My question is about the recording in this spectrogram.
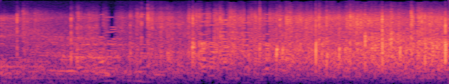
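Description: Audience applauding, the clapping picking up about a second in.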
